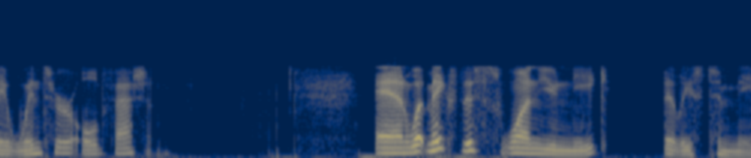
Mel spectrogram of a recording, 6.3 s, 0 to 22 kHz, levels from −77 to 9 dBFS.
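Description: No technical faults turn up anywhere in the speech. The G.711 telephone coding path is audible as a narrow band with nothing above 4 kHz, and at most a faint quantisation hiss rides along with the speech level.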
